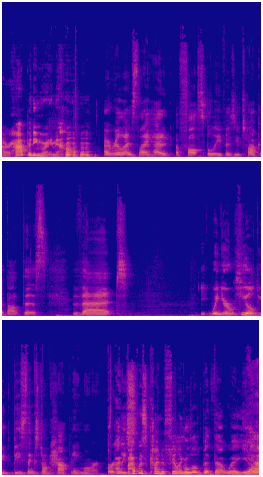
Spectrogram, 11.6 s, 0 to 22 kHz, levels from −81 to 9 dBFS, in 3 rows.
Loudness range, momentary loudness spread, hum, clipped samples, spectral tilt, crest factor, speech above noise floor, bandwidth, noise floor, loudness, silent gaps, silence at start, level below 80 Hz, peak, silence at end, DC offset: 6 LU; 14 LU; none; under 0.1%; -4 dB/octave; 20 dB; 26 dB; 19 kHz; -52 dBFS; -26 LUFS; none; 0 s; -48 dBFS; -6 dBFS; 0 s; under 0.1%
